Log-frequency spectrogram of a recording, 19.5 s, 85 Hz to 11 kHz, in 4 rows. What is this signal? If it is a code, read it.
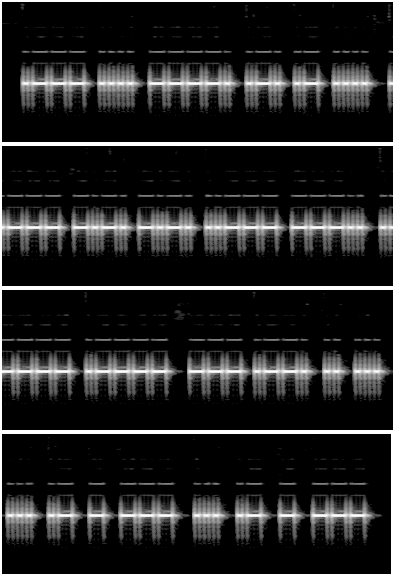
Morse code, heard as a keyed tone, about 21 wpm, 650 Hz. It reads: JH9RAH JCC2811 OP IS SATO SATO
